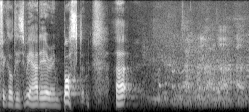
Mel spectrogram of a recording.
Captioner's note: laughter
